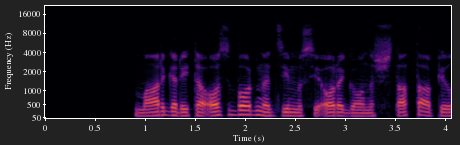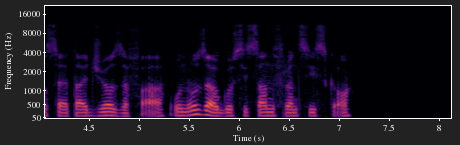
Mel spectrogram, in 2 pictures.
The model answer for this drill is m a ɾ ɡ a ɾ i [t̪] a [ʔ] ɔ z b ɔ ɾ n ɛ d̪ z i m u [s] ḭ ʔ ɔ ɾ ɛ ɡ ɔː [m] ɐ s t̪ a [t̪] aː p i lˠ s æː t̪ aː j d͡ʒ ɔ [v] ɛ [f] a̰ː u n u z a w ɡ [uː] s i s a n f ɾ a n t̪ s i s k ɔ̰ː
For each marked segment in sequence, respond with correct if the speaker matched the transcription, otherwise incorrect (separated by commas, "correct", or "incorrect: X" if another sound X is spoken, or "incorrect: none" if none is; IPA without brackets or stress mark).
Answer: correct, correct, correct, incorrect: n, correct, incorrect: z, correct, incorrect: u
